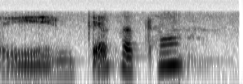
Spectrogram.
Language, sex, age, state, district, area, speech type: Odia, female, 60+, Odisha, Jagatsinghpur, rural, conversation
